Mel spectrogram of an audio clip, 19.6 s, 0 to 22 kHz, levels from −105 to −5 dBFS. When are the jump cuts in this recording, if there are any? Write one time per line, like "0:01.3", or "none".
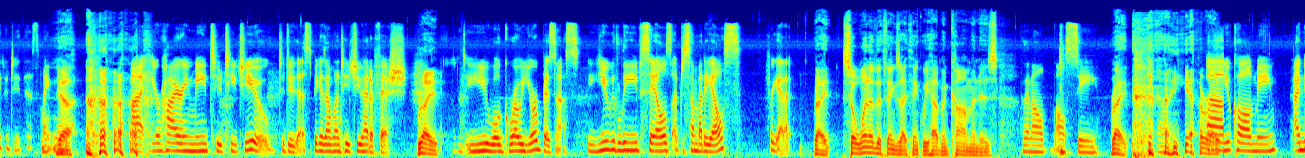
0:15.3
0:18.4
